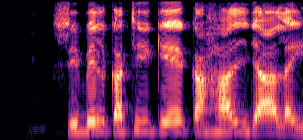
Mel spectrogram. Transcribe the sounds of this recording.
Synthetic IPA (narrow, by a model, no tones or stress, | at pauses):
sɪbɪlkəʈʰikekəɦald͡ʒaːləi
